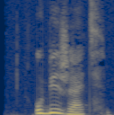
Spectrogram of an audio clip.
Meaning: 1. to run away, to make off, to flee 2. to escape 3. to boil over (of liquid)
- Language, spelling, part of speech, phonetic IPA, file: Russian, убежать, verb, [ʊbʲɪˈʐatʲ], Ru-убежать.ogg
